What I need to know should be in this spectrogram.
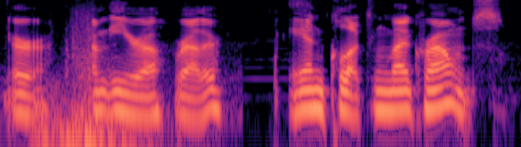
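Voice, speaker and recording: A man's voice: medium pitch, steady tone, a little slow, fairly bright tone, soft background music. A man, slightly losing his voice, commenting casually on his own gameplay and thinking aloud as he plays. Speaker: let's play host.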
